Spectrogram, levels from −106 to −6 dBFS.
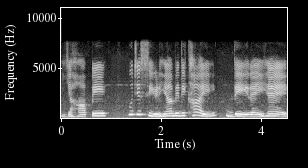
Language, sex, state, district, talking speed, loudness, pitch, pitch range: Hindi, female, Bihar, Kaimur, 120 wpm, -14 LUFS, 225 Hz, 205-260 Hz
